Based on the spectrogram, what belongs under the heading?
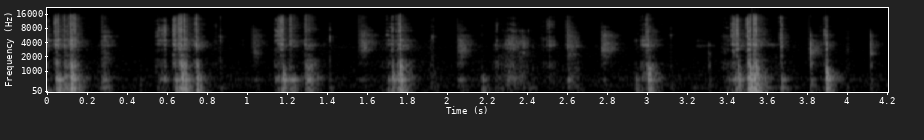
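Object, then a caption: Carved wooden statue. A small hand-held chisel repeatedly cuts and scrapes at the carving area of a large, solid, light-wood Buddha statue that still sits on its rough wooden block. The result is a series of short, crisp, dry clicks and scraping strokes with a woody mid-range tone and bright edges, each dying away almost instantly.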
